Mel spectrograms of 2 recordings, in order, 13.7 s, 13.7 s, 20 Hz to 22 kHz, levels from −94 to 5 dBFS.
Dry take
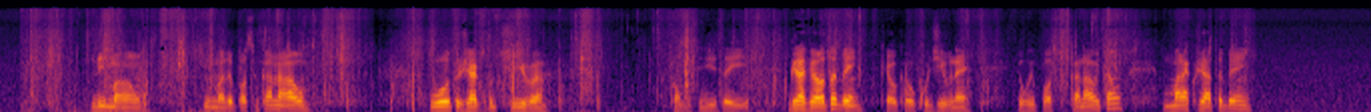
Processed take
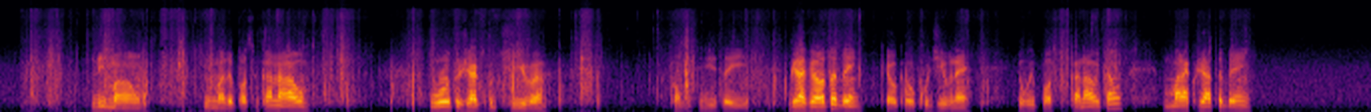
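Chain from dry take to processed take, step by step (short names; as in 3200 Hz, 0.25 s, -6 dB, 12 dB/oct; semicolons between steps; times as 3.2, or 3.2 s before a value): sample leveller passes 1; three-band isolator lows -22 dB, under 390 Hz, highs -18 dB, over 2000 Hz; gain +3.5 dB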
